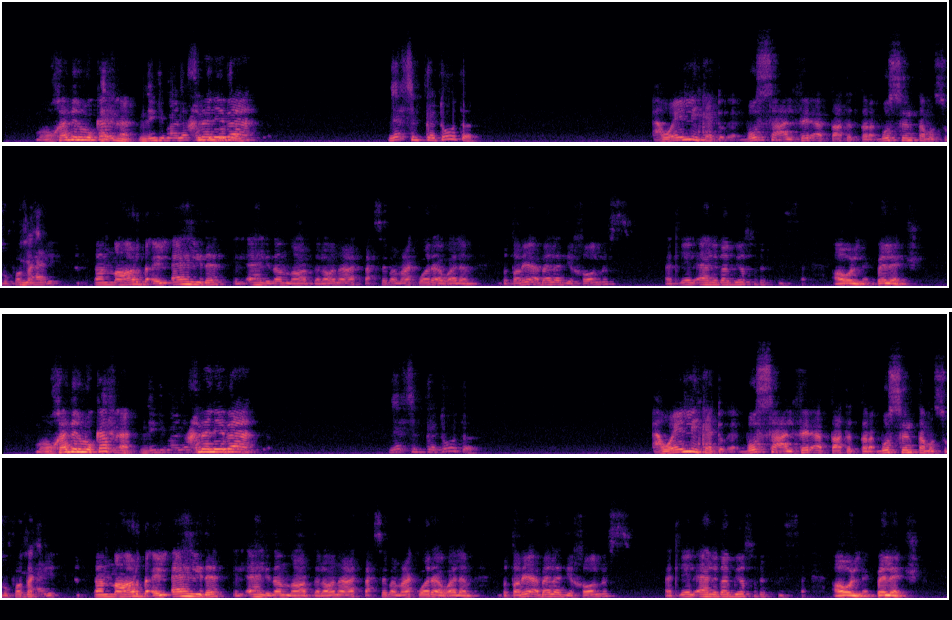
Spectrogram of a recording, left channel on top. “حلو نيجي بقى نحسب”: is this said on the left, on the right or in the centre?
Left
